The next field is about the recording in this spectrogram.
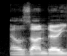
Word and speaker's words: Elizondo: Elizondo, but he plays, I think. Yeah. – Elizondo, yeah.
